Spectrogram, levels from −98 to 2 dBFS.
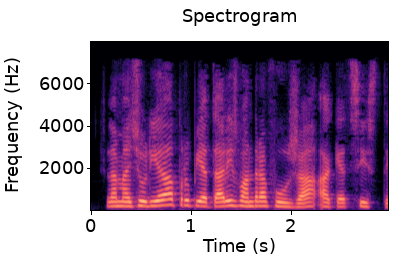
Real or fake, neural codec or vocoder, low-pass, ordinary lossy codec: fake; codec, 16 kHz, 1 kbps, X-Codec, HuBERT features, trained on LibriSpeech; 7.2 kHz; MP3, 48 kbps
